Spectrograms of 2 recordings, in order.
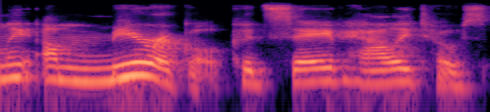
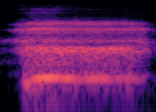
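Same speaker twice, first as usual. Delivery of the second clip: gasp; 4 semitones higher, 10 dB quieter than usual. Acted. Gasp before Grandma scene.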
